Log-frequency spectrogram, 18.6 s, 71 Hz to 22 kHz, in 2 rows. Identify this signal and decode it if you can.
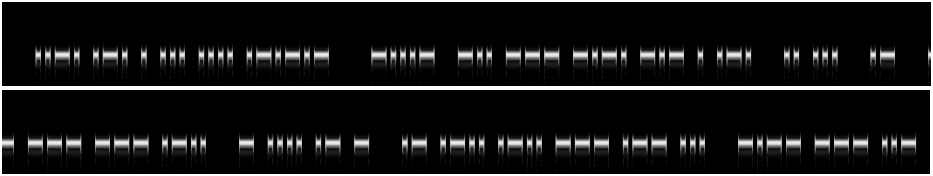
Morse code, heard as a keyed tone, about 25 wpm, 600 Hz. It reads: FRESH. <BT> DOCKER IS A TOOL THAT ALLOWS YOU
